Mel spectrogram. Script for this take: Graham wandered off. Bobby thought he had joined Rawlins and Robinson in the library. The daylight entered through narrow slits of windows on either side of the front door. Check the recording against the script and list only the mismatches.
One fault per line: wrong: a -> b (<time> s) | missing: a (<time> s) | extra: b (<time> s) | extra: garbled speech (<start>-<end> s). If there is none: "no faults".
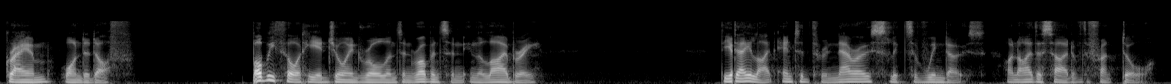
no faults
